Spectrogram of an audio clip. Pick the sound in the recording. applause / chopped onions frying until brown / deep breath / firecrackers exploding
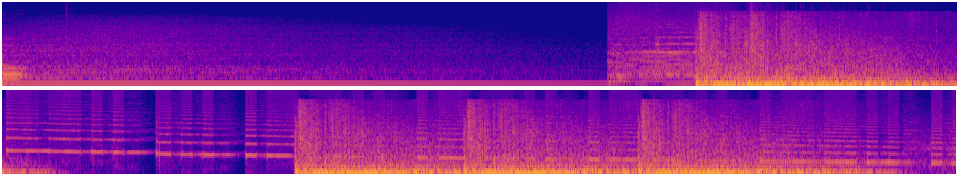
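firecrackers exploding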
